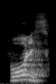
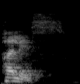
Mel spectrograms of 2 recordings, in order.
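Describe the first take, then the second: First: పోలీస్ with a long "po"; wrong pronunciation. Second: పోలీస్ with a short "puh" first; correct pronunciation. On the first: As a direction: say పోలీస్ as "POH-lis". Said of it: "కాదండి అది". (పోలీస్ మొదట "పో" అని తప్పుగా) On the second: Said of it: "పోలీస్ కాదండి". (పోలీస్ "పలీస్" అని) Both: Shown as a demonstration.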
